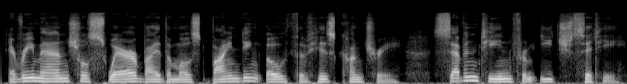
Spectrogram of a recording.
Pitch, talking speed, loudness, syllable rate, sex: 120 Hz, 155 wpm, -17 LUFS, 4.0 syllables/s, male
